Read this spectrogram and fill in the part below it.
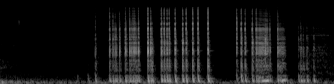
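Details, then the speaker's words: BMW E36 323i clutch pedal: scratchy, creaking squeaks in quick bursts as the pedal moves, from the return spring not seating in its plastic guide, not the bushings; drowning it in motorcycle chain oil quieted it after a few hours' driving. "so trying to get to the bottom of my squeaky clutch and I ordered the bushing kit but I think it's not the bushing I think it's actually the"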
